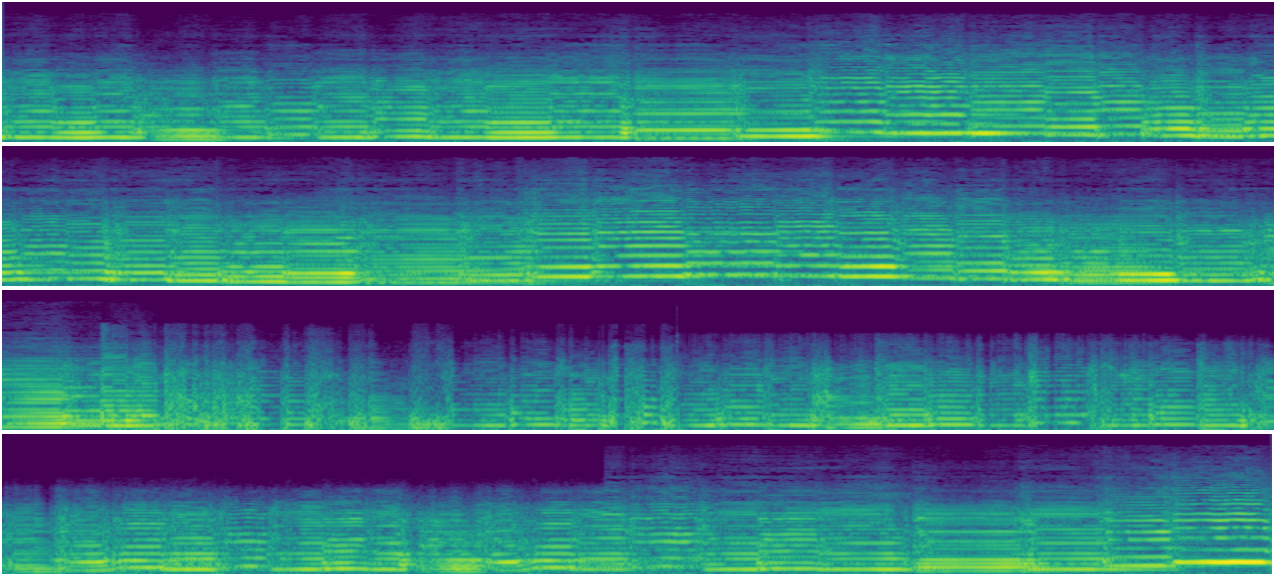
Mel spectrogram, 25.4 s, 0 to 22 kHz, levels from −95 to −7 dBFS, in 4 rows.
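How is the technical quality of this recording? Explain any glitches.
There's one real glitch, a call bitrate drop from 13.23 to 23.65 s. The bandwidth estimate collapsed, so the encoder coded far more coarsely and cut the top end from 20 kHz to 6 kHz. The sound turns muffled and rough, worst for about 5.6 s, which fits a fall from around 64 kbps to roughly 6 kbps.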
